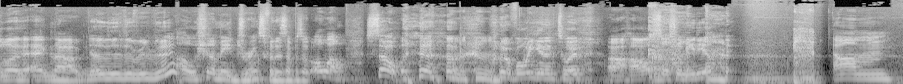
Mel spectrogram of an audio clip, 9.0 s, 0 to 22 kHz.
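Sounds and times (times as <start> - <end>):
speech: 0.0 - 7.6, 8.4 - 9.0
laughter: 4.0 - 5.4
woman with bronchitis coughing in a studio: 6.5 - 7.4.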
